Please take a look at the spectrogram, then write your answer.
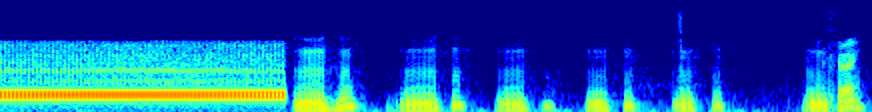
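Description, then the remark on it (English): A steady electronic telephone ring tone of an outgoing call sounds for almost two seconds, loud and unbroken, then cuts off and a voice starts talking. “Three ringy dingies.”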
